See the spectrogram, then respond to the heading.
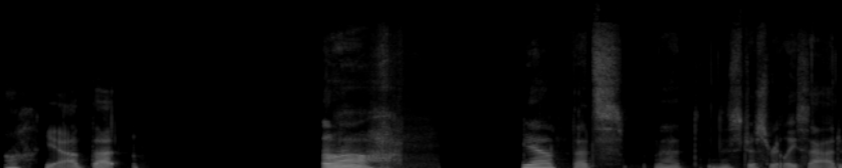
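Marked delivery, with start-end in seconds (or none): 3.2-4.0 sad, pained ugh; pained groan. Real, not acted. Host reacting to a heartbreaking scene with a groan.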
